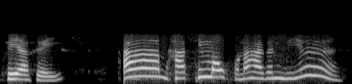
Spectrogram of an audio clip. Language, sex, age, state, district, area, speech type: Bodo, female, 45-60, Assam, Udalguri, rural, conversation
